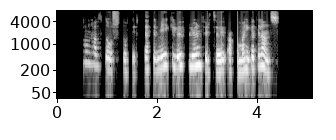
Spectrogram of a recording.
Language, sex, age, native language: Icelandic, female, 50-59, Icelandic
